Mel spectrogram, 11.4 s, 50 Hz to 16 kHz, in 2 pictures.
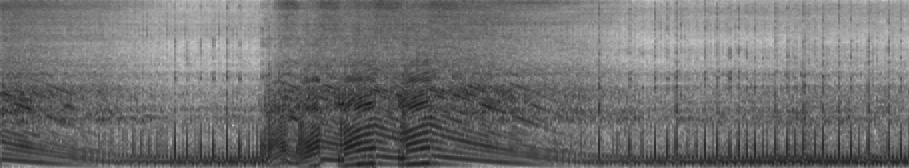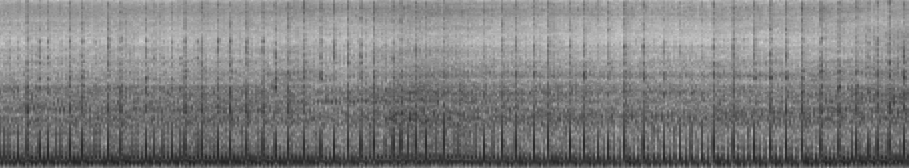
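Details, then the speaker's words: Stihl 011AV chainsaw after a carburetor rebuild; the low jet is turned all the way in and it stays awkward to tune. Blips then an uneven, wandering idle that won't settle. Owner suspects worn crank seals. "my guess is because it's uh it's real awkward to tune it's probably going to need some crank seals it's just a guess you know"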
